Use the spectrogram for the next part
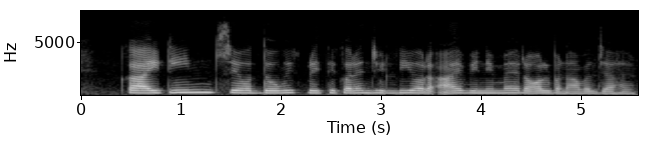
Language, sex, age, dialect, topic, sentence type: Magahi, female, 31-35, Southern, agriculture, statement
